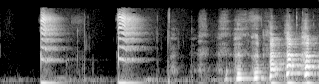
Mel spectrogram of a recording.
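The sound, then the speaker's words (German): A yellow rubber duck bicycle squeaker with a propeller on its head, made to fit on the handlebar as a bell substitute, gets squeezed twice, each sharp squeak followed by a wheezy release, then a quicker burst of several uneven squeaks. “Es ist eine Quietscheente fürs Fahrrad.”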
